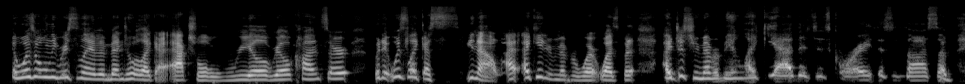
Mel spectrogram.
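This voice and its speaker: A woman speaks at a very fast pace in a high voice, with very wide pitch swings, big swings in loudness, and a dry, close sound with no echo. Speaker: ex-Scientologist livestream host. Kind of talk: casual chat. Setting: livestream. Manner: soft-spoken.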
